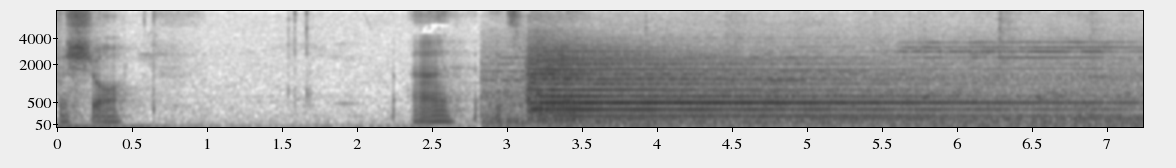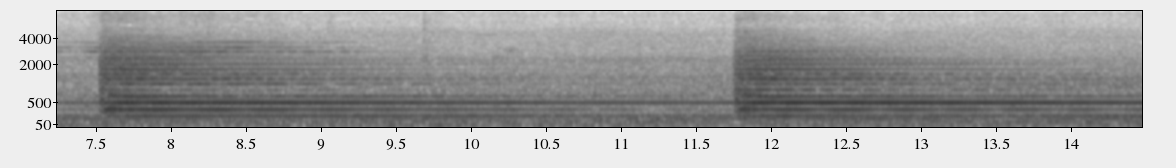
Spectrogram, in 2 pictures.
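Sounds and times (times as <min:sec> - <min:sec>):
speech: 0:00.1 - 0:00.5, 0:02.4 - 0:04.0
Big Ben clock bell bonging: 0:02.8 - 0:14.4.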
